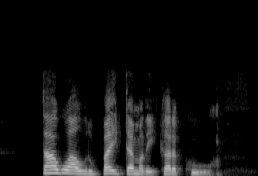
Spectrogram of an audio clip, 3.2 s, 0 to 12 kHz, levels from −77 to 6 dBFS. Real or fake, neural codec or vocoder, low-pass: fake; codec, 16 kHz, 1 kbps, X-Codec, HuBERT features, trained on LibriSpeech; 7.2 kHz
